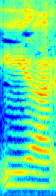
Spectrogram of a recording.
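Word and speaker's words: Oia: And Ia is spelled O-I-A. I know it took me a while to get the pronunciation of the words because of the spelling was unfamiliar to me.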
